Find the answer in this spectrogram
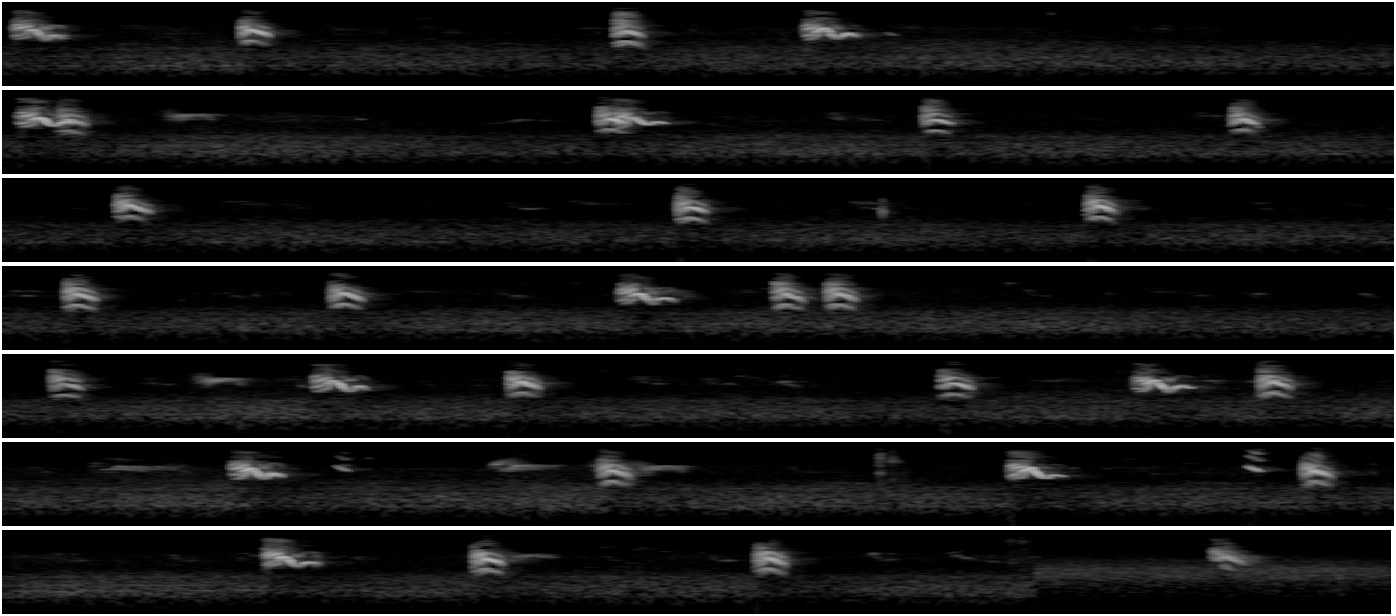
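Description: House sparrow chirping: short, sharp chirps repeated about once a second, some in quick pairs.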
